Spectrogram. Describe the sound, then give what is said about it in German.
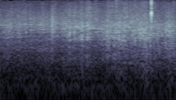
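A bicycle rolls over snow and ice in Oulu on Finland's west coast, its tyres making a steady crackling crunch with a soft, hissing texture that holds at an even loudness, with no voices. “So klingt es, mit dem Fahrrad über Schnee und Eis zu fahren.”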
